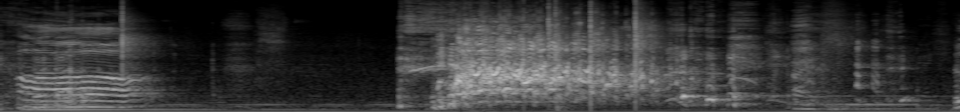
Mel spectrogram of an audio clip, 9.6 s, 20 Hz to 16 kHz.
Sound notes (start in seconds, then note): 4.0 everyone laughs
